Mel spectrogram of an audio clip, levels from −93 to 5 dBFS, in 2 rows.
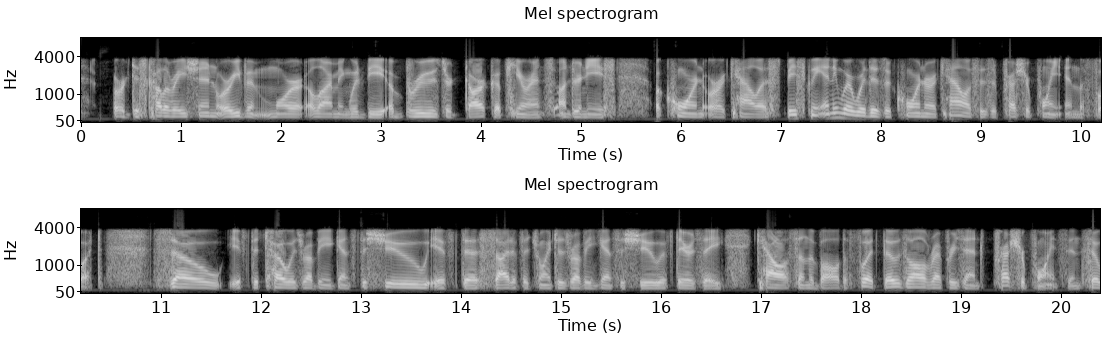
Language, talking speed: English, 210 wpm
